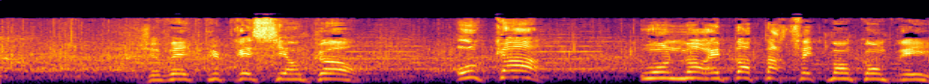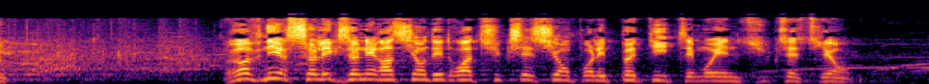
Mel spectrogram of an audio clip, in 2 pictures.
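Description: A man speaks forcefully into a microphone over loudspeakers, echoing outdoors.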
